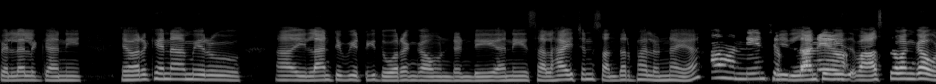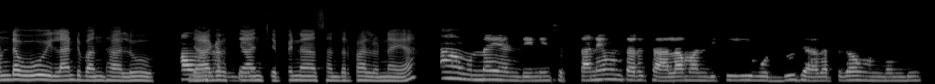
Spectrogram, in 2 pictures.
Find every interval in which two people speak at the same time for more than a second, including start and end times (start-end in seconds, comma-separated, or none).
none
